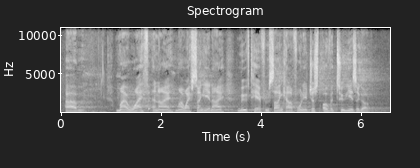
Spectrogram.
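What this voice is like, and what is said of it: Mixed London and American accent. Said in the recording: “I was born and raised in London, so that's why I have the confused accent.”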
